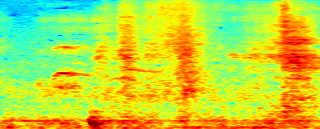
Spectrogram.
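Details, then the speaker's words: Dog snoring and snorting breathing: a female dog lying nearby during a live stream gives soft, low snorting breaths, with a brief louder snort amid quiet room noise. "A ja muszę wyjść z psem jeszcze na spacer właśnie przyszła tutaj mi chrapać słyszycie Nie wiem po prostu Live q&a bez mojego sapiącego psa to się nie liczył po prostu"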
